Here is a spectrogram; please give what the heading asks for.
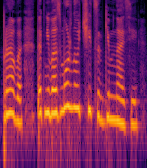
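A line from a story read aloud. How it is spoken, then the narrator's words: Sobbing speech. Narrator (Russian): говорила она, рыдая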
